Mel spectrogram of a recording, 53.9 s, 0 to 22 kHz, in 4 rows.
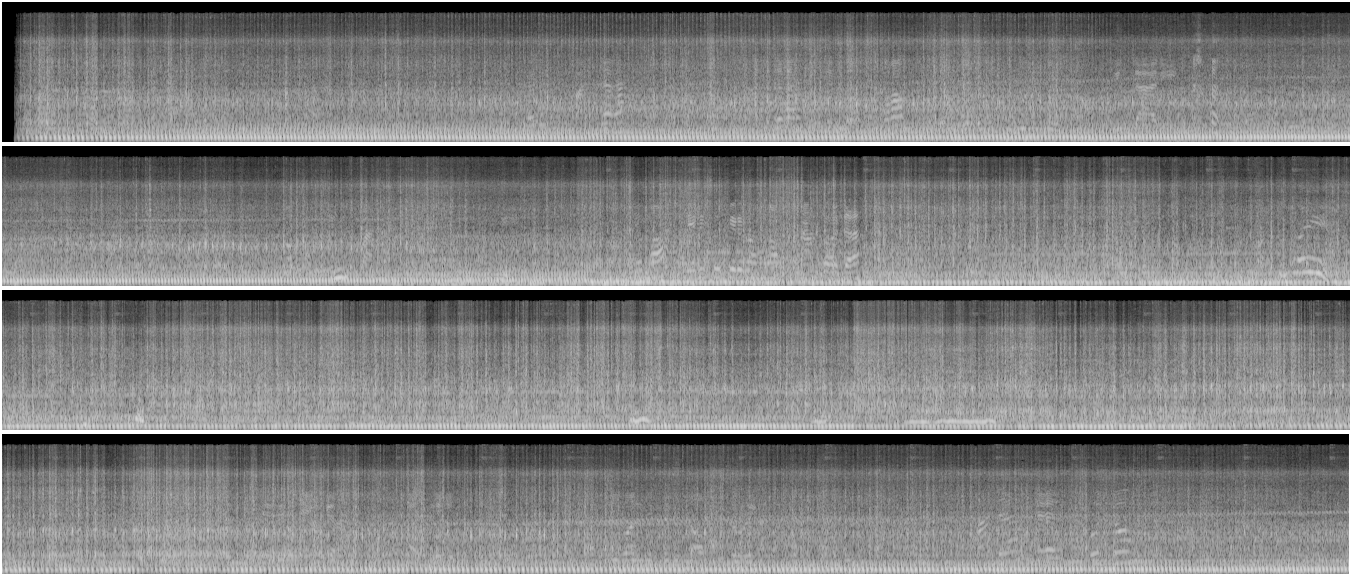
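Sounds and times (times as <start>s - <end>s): motorcycle engine running: 0.1s - 53.9s
road noise: 0.1s - 53.9s.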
